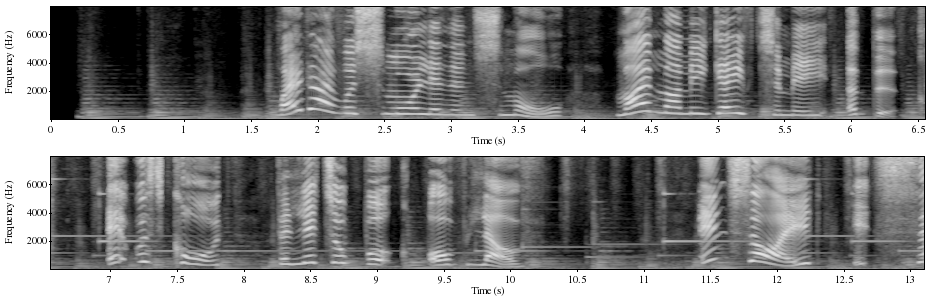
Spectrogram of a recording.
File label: CHARACTER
